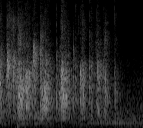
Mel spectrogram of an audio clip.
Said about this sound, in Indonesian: Tepuk tangan untuk Paulus.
